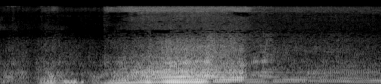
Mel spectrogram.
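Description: A scooter engine revs up briefly, then settles back.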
